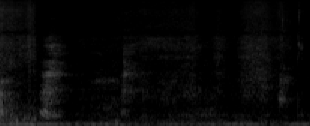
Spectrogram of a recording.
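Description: Near silence, with a few faint, brief handling rustles from the phone being moved in the first half.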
